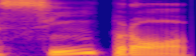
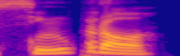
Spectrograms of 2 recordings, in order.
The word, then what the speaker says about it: SIMM.PRO: E só pra lembrar, a pronúncia é Simpro, pessoal. Isso, Simpro.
